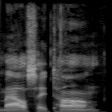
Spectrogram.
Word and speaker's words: Mao Zedong: namely Joseph Stalin and Mao Zedong, did I pronounce that correctly? – Yes, and Adolf Hitler.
